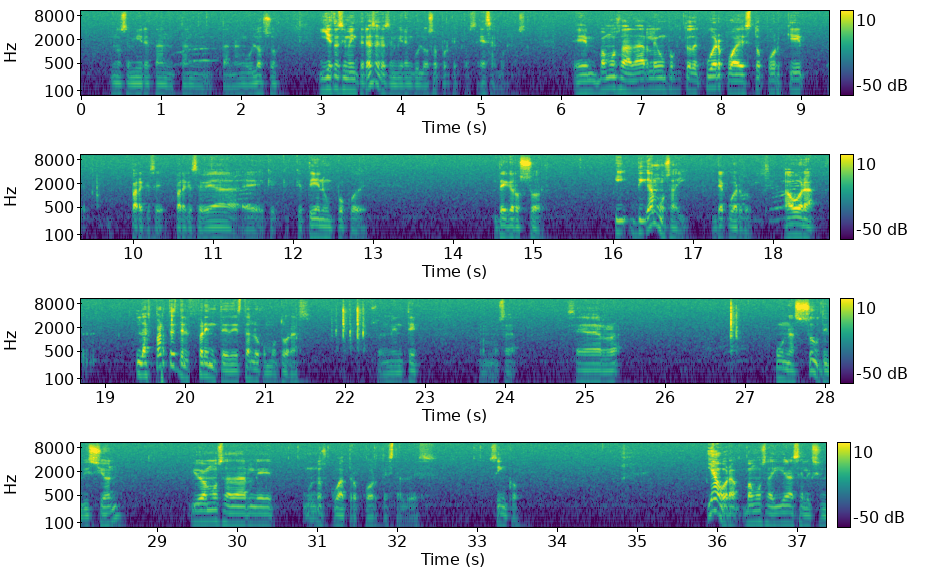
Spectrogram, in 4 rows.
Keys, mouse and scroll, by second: 1.4 right click, 2.4-4.0 middle drag, 4.3 scroll up 1, 4.7-5.7 middle drag, 7.4 click, 10.9 click, 12.8-15.7 drag, 18.6 middle click, 19.8 Tab, 20.3 middle click, 21.9 a, 26.7 w, 27.8 click, 30.6 click, 31.0 click, 31.6 click, 32.9 click, 36.2 click.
